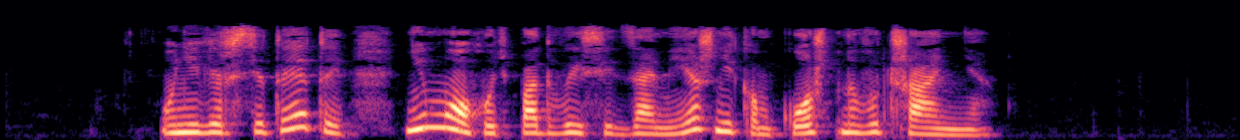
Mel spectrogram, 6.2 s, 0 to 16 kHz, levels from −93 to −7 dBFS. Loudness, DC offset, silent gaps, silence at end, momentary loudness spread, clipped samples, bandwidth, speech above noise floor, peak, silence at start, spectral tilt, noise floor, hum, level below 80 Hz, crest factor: -19 LUFS; under 0.1%; none; 1.25 s; 9 LU; under 0.1%; 8.2 kHz; 60 dB; 0 dBFS; 0.8 s; -5.5 dB/octave; -79 dBFS; none; -62 dBFS; 20 dB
